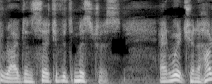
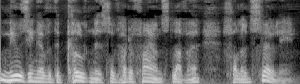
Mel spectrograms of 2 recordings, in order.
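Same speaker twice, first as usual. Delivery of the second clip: ordinary delivery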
